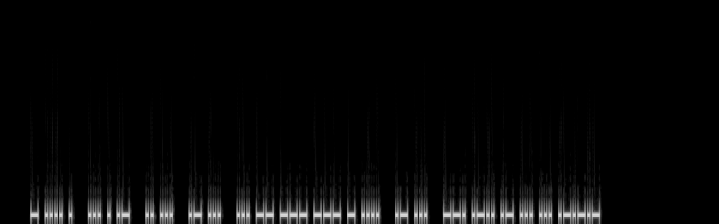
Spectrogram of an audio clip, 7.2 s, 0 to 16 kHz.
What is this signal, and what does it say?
Morse code, heard as a keyed tone, about 50 wpm, 700 Hz. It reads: THE SEA IS AS SMOOTH AS GLASS.
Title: Sentences from Top 1400 Words 50wpm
